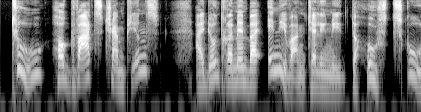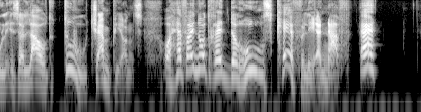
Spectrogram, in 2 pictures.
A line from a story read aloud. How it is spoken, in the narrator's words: gave a short and nasty laugh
